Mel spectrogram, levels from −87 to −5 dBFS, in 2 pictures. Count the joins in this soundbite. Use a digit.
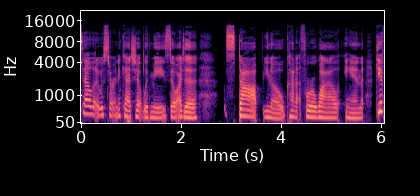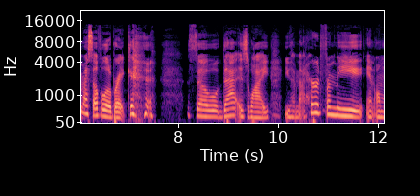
4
